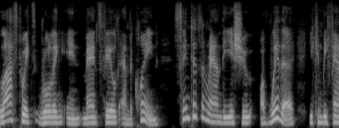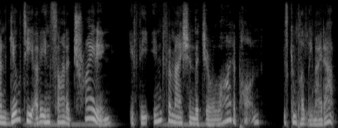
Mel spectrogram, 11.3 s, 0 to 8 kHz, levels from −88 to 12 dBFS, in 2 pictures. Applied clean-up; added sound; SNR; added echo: classical method log-MMSE.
